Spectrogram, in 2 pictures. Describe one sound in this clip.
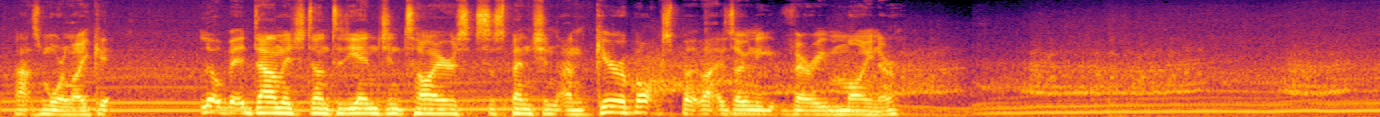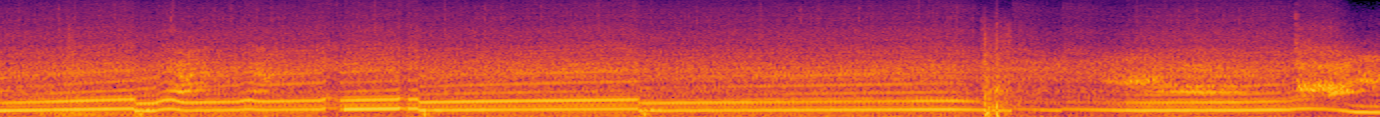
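A racing car engine drones, rising in pitch and dropping as the gears change.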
